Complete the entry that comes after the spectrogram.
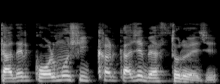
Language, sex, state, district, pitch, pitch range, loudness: Bengali, male, West Bengal, Dakshin Dinajpur, 165 Hz, 150-190 Hz, -16 LUFS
